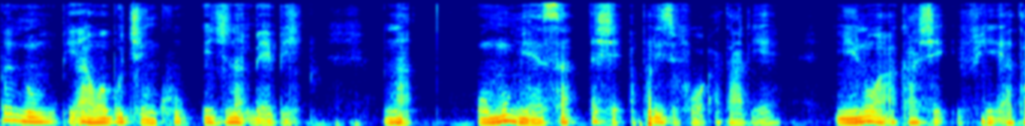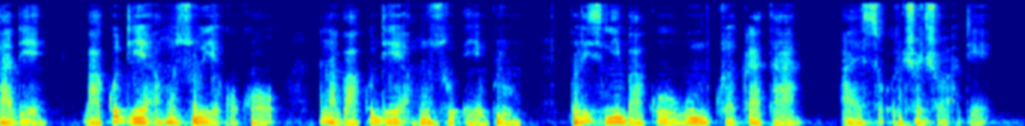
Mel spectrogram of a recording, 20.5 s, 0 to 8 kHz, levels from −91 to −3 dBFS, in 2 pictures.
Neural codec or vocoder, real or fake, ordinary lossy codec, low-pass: vocoder, 44.1 kHz, 128 mel bands every 256 samples, BigVGAN v2; fake; AAC, 32 kbps; 7.2 kHz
